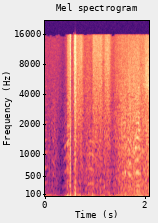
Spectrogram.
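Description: A quiet lull of faint background noise with a single sharp click about half a second in and faint voices toward the end.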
